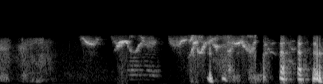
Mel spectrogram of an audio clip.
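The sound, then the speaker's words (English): A bird calls repeatedly with bright, high chirps and warbling tweets in quick bursts, growing busier and louder toward the end, with a faint low murmur underneath. “That bird is driving me crazy.”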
